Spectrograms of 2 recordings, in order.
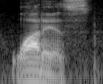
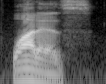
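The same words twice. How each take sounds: First: The word sounds like 'what is' with a D. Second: The word sounds like 'what is' with a D.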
